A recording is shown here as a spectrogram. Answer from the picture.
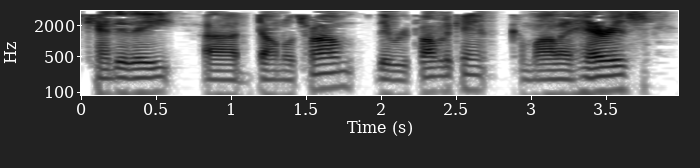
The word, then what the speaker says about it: Kamala: Tell me how you pronounce her name again. – Kamala Harris. – Kamala. – Oh, Kamala. Man.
